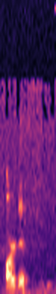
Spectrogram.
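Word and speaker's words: Ardeth: they never say his name his name is arith arith okay uhhuh it is not just a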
